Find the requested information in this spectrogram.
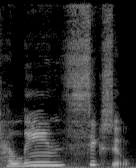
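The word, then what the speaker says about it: Hélène Cixous: in 1975 feminist theorist helene sixu i believe is how you pronounce her name she wrote the laugh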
